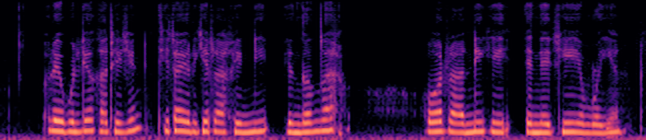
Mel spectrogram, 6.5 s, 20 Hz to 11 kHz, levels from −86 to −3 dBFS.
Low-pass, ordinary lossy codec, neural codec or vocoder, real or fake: none; none; autoencoder, 22.05 kHz, a latent of 192 numbers a frame, VITS, trained on many speakers; fake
